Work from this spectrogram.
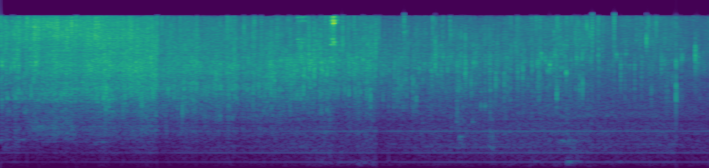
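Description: Loud continuous sizzling and crackling of garlic frying in smoking-hot mustard oil, steady throughout with no voices.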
